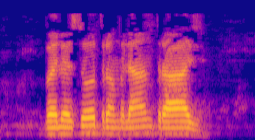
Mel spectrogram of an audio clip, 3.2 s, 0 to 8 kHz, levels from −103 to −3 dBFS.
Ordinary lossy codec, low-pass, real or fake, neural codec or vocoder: MP3, 24 kbps; 7.2 kHz; real; none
